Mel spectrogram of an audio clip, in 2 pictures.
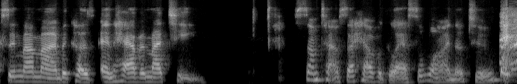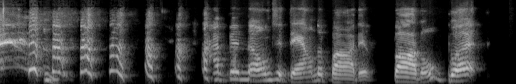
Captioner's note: laughter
